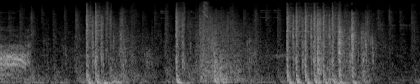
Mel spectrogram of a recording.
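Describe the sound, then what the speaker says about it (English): Bursts of rapid gunfire in the open-world action game Saints Row, three separate volleys of sharp repeated shots, loud and close, each rattling for about a second before a short pause. "So... I guess maybe I should just stay up here and shoot him."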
